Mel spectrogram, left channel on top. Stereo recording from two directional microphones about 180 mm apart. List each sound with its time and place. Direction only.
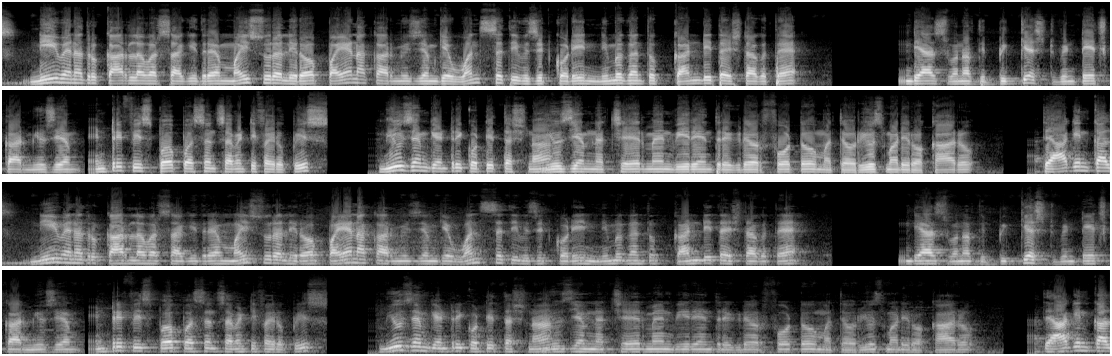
0.0 s a man's voice: 40° left (ahead or behind)
9.0 s speech: 30° left (ahead or behind)
12.2 s a man's voice: 40° left (ahead or behind)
